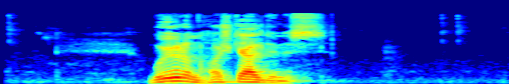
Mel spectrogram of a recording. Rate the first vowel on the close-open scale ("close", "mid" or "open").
close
